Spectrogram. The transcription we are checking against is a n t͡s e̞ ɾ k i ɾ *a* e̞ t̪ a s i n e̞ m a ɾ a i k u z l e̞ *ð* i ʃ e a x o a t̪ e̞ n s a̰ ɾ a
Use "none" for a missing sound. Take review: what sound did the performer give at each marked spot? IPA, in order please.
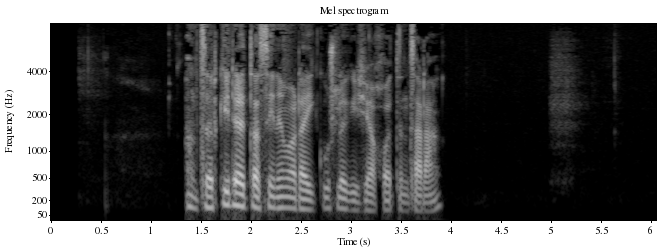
a, ɣ

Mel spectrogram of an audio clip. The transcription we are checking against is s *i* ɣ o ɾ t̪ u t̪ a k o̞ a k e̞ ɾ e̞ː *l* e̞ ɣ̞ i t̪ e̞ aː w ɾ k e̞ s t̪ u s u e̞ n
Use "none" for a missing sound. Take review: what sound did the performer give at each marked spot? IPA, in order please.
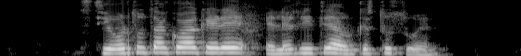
i, l

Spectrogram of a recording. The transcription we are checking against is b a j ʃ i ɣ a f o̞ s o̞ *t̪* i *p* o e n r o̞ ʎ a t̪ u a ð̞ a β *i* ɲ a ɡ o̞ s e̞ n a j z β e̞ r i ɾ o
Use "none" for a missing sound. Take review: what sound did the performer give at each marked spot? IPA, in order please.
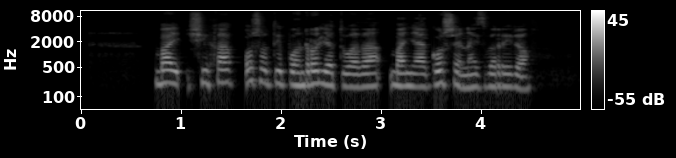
t̪, p, a

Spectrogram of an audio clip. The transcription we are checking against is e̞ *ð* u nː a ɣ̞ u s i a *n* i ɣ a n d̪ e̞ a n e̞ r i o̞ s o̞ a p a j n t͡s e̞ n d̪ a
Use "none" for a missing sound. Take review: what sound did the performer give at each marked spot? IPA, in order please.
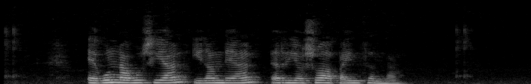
ɣ, n

